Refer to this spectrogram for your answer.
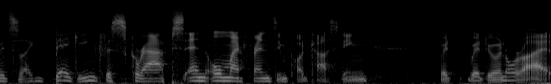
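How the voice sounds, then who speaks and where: The tone is bright and sharp, with an Australian accent. The pace is fairly slow. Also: woman. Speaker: science podcast host. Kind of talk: casual interview. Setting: remote recorded call.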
